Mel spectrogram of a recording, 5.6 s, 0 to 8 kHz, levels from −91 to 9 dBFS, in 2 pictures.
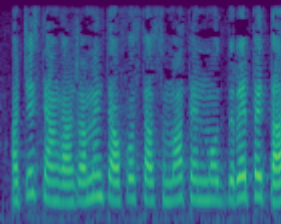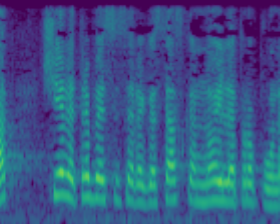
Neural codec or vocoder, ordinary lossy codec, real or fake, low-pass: none; none; real; 7.2 kHz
